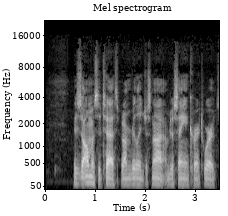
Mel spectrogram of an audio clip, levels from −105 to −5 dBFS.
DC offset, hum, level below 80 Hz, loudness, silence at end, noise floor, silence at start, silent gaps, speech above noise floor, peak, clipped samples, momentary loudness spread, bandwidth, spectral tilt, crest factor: under 0.1%; none; -66 dBFS; -29 LUFS; 0 s; -65 dBFS; 0.6 s; none; 36 dB; -8 dBFS; under 0.1%; 8 LU; 14.5 kHz; -4 dB/octave; 22 dB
